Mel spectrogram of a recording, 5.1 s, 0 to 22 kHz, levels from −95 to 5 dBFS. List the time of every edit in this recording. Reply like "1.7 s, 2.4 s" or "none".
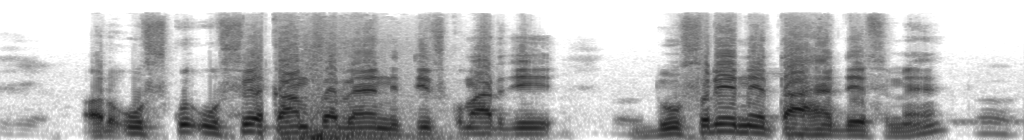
1.3 s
